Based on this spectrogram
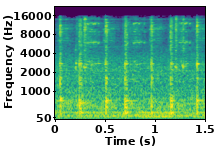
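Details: Stirlingtech LT001 low-temperature Stirling engine on a cup of hot water: light regular clunks about four per second, even with no misses; running smoothly.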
